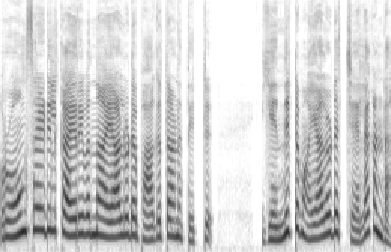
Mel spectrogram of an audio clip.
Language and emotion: Malayalam, disgusted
